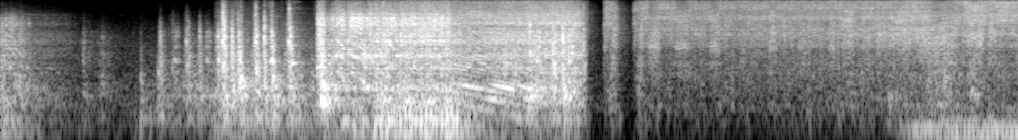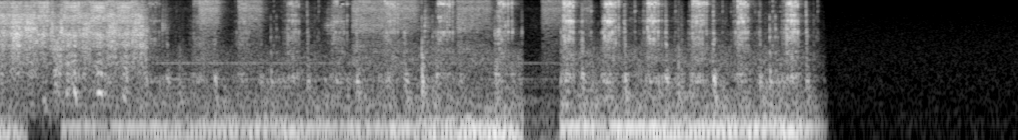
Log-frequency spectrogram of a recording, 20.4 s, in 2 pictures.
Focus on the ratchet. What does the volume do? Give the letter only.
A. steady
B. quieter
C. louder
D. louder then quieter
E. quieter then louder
C.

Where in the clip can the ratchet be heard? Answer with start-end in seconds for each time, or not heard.
9.1-18.4.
